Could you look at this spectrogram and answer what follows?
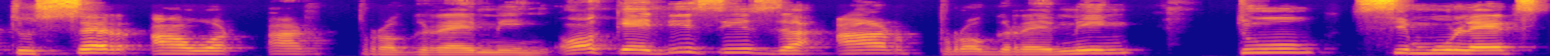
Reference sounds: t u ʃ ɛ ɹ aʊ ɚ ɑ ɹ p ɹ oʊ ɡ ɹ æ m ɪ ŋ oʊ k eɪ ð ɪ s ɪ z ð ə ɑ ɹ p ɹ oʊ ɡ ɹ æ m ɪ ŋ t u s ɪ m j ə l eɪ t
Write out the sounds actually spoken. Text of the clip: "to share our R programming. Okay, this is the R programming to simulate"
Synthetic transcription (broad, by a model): t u s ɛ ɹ aʊ ɚ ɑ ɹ p ɹ oʊ ɡ ɹ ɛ m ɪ ŋ oʊ k eɪ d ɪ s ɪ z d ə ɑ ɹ p ɹ oʊ ɡ ɹ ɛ m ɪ ŋ t u s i m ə l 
